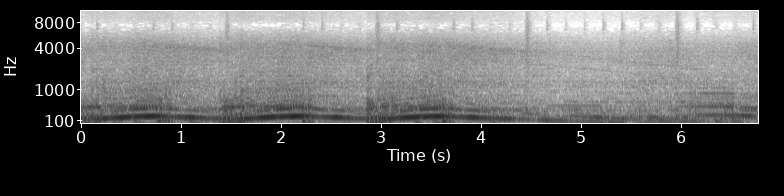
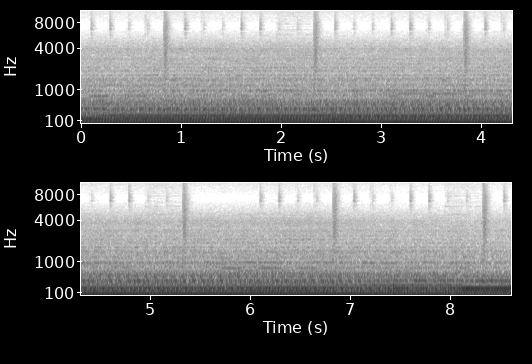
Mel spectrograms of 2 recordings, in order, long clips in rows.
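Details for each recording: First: Nissan RB25 Neo with a high idle problem: idle hunts up and down about every second, tone swelling and dropping steadily; surging suspected from an unmetered vacuum leak, not confirmed. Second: Nissan RB25 NEO engine just after the throttle plate was closed a lot more to fix its high idle: it now has a smooth, steady low idle with a faint, regular light tick. Normal idle.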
